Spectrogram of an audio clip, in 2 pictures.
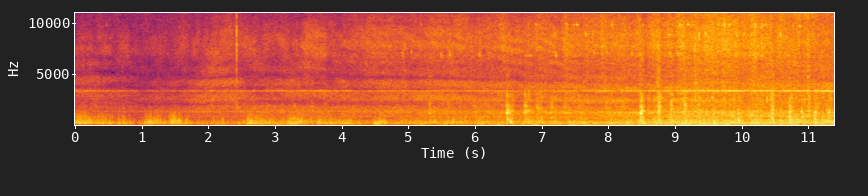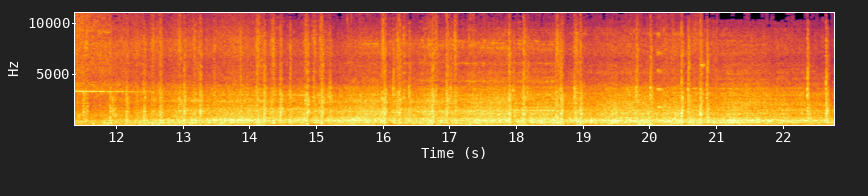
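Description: Steam-hauled passenger train approaching and passing close by. Its wheels click over the rail joints, louder and busier as the carriages roll past in the second half. A high steady squeal runs through the first half and stops abruptly about halfway through.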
